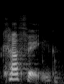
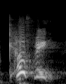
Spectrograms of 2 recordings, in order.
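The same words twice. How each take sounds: First: Said in the usual way. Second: "Cuffing" shouted high and loud; triumphant correction. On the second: Real, not acted. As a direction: snap out the corrected word "Cuffing".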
